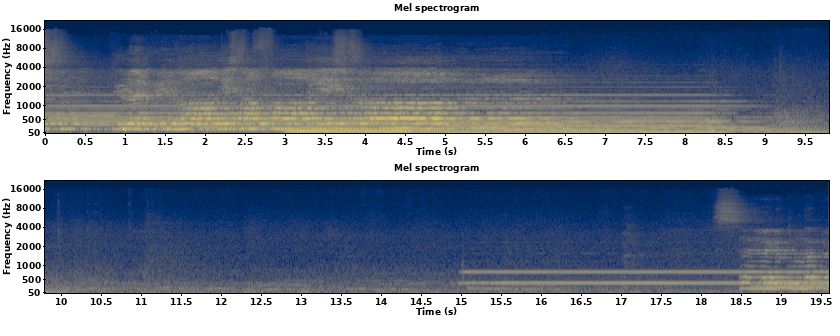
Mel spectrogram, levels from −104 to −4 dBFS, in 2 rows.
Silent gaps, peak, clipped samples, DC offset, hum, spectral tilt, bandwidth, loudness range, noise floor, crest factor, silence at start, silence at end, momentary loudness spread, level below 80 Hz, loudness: none; -14 dBFS; under 0.1%; under 0.1%; none; -8 dB/octave; 12.5 kHz; 22 LU; -58 dBFS; 18 dB; 0 s; 0 s; 20 LU; -44 dBFS; -30 LUFS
